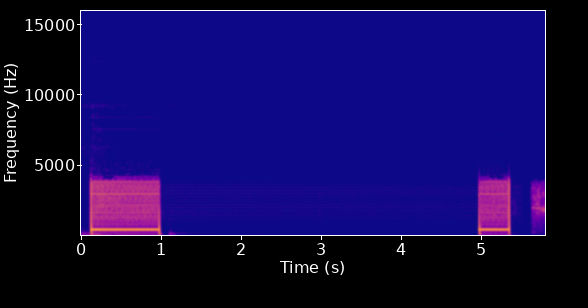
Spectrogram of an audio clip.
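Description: A telephone ringback tone heard on an outgoing call to a man: two steady, buzzy one-second beeps separated by a long silence, clear, with no one speaking.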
